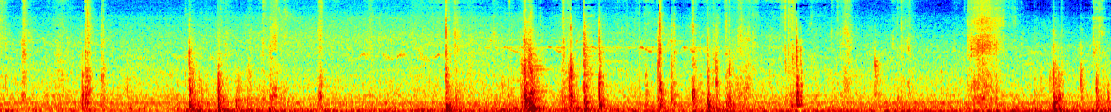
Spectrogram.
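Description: Ford Fiesta headlight assembly being worked loose and pulled out of the front end: irregular plastic clicks and knocks, the loudest about halfway through, with a short scrape near the end.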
